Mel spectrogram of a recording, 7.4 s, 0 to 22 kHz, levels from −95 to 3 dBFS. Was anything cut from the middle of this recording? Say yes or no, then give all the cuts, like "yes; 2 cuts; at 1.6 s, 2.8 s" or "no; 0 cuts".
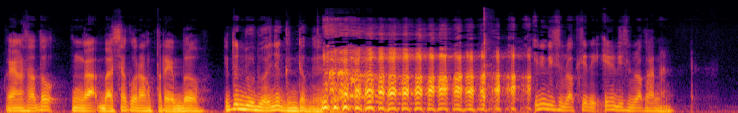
yes; 1 cut; at 5.3 s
